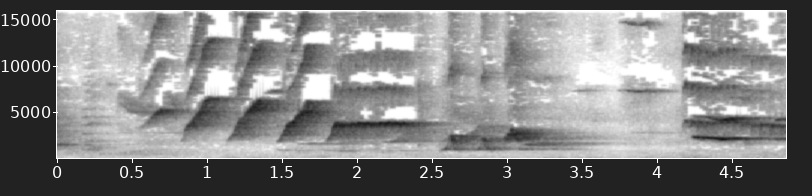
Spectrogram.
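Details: Shama in stamina training, singing a quick run of sharp downslurred notes that step lower one after another, a short pause, then a bright high whistled phrase.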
